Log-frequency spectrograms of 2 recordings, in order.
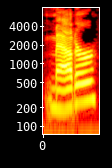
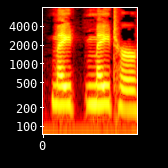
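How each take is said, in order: First: The first vowel is short, like in 'cat'. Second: The first vowel is long, like in 'day'. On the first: This is the pronunciation commonly heard. "I've always heard it called matter" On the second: This is the pronunciation the book gives. "showing the pronunciation as mater"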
